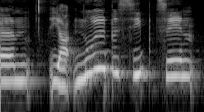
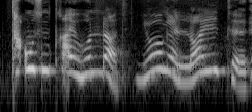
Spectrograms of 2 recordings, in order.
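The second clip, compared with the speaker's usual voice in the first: excited; 6 semitones higher, slower than usual. Real, not acted. Amazed at own play count.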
